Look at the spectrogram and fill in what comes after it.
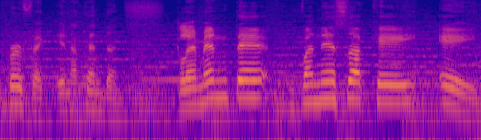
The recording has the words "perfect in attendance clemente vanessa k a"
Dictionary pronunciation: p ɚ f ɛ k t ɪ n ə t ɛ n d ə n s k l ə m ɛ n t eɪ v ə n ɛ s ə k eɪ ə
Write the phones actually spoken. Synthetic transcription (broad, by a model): p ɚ f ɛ k t ɪ n ə t ɛ n d ə n s k l ə m ɛ n t eɪ v ə n ɛ s ə k eɪ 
